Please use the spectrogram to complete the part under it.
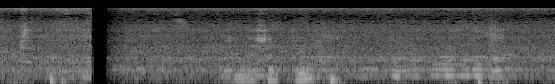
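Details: Apis cerana colony, lodged in a speaker box, buzzing while being harvested for honey and relocated. A dense, wavering hum with short swelling surges, a brief dropout near one second, and thumps from the comb being worked.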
